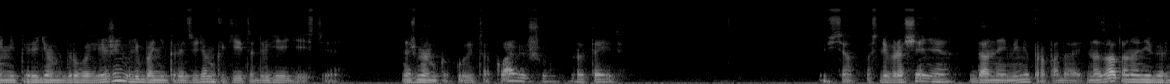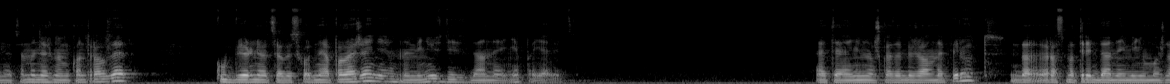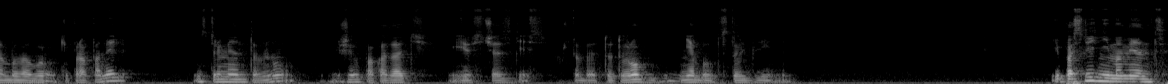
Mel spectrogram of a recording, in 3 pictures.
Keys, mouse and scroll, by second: 5.2-7.0 drag, 12.6 ctrl+z, 17.4 click, 17.6 click, 17.8 click, 18.2-19.3 middle drag, 26.2-28.1 drag, 32.2-33.9 middle drag, 33.6 Tab, 34.6 x.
